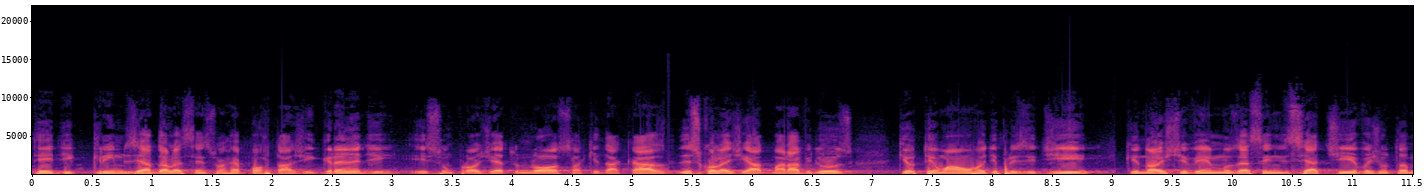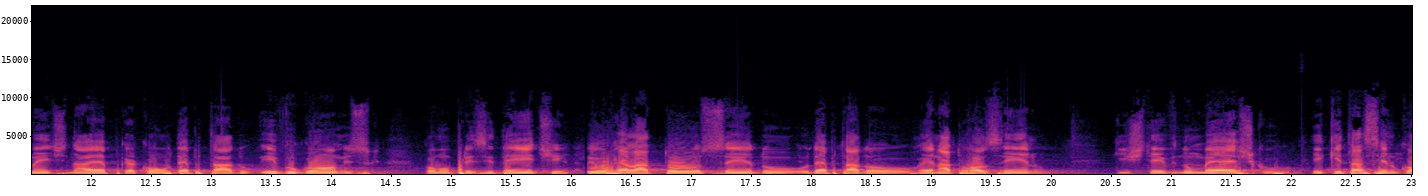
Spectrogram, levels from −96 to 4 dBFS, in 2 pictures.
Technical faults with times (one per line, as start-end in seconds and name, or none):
none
